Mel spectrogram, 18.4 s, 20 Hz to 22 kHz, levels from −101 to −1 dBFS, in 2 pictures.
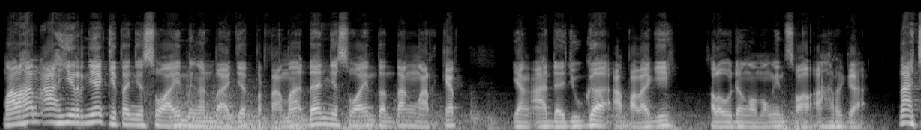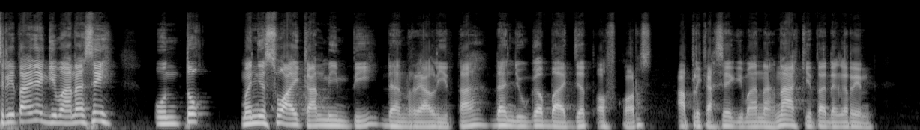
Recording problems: rain or running water; noticeable; throughout; 10 dB below the speech

